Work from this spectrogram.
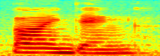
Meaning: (adjective) 1. Imposing stipulations or requirements that must be honoured 2. Having the effect of counteracting diarrhea
- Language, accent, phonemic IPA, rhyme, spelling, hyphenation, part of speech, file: English, US, /ˈbaɪndɪŋ/, -aɪndɪŋ, binding, bind‧ing, adjective / noun / verb, En-us-binding.ogg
